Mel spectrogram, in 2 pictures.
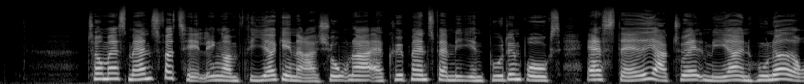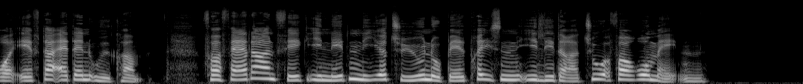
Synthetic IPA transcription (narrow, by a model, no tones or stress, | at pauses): t͡sʰomæsmænsfɒ̽t͡sʰel̰e̝ŋɒ̽mfiːɐɡ̥e̝nəʁɑ̈ɕo̝̰ːnɐækʰøb̥mænsfæmil̰jənb̥udənb̥ʁoɡ̥sæɐsd̥ɛːð̞ˠiɑ̈ɡ̥̚t͡sʰuel̰d̥me̝ːɐenɦunʁɐð̞̩ˠɒ̰ːʔefd̥ɐʔæd̥enuð̞ˠkʰɒ̽m̰ | fɒ̽fædɐːnfe̝ɡ̥ine̝d̥n̩nḭːɒt͡sʰyːʊəno̝b̥elpʰʁḭːsn̩ilit͡seʁɑ̈t͡sʰuɐ̰fɒ̽ʁo̝mɛ̰ːnn̩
